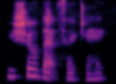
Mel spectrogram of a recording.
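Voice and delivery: ordinary delivery

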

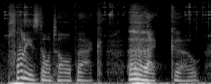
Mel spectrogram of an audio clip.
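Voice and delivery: urgent plea. Acted. Begging partner in roleplay.

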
